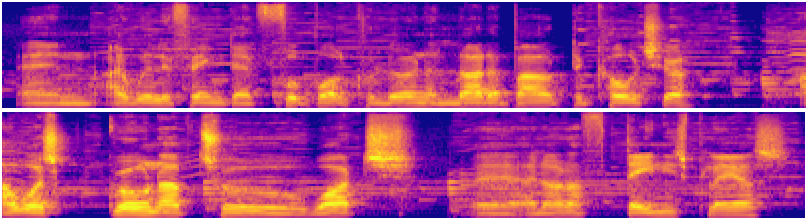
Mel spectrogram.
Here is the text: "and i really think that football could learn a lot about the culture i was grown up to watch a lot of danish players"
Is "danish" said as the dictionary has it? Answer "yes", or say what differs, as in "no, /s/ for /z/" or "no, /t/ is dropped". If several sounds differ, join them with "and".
no, /s/ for /ʃ/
